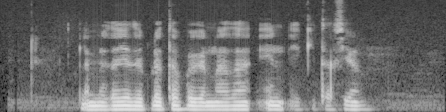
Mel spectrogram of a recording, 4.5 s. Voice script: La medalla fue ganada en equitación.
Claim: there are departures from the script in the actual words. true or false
true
